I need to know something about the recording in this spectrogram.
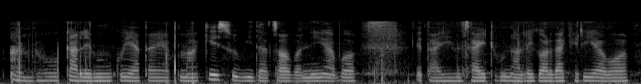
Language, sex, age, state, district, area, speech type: Nepali, female, 45-60, West Bengal, Kalimpong, rural, spontaneous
